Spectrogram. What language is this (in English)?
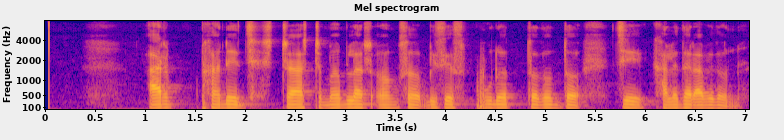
Bangla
